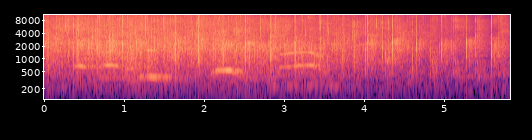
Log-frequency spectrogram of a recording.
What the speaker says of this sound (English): Let's give Mr. Reed another round of applause.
